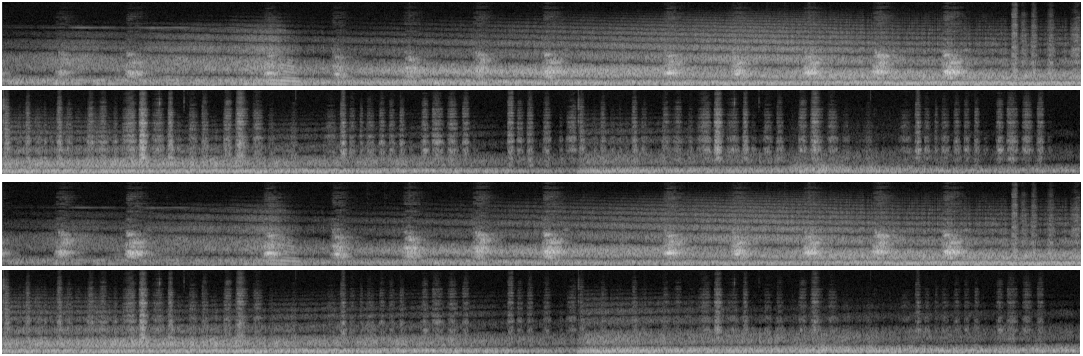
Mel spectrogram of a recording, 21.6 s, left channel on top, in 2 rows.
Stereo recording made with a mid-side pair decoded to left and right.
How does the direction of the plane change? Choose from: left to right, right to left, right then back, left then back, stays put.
left to right.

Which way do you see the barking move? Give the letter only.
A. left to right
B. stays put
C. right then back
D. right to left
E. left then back
D.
